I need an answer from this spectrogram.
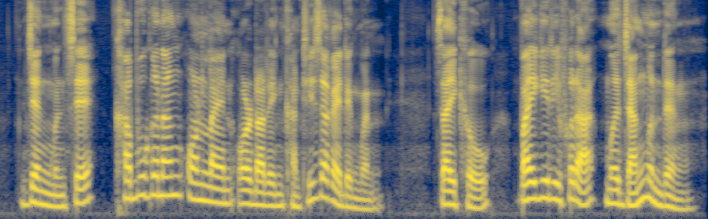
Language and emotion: Bodo, happy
